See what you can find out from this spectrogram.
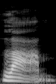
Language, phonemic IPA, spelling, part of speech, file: Cantonese, /laːm˩/, laam4, romanization, Yue-laam4.ogg
- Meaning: 1. Jyutping transcription of 藍 /蓝 2. Jyutping transcription of 婪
